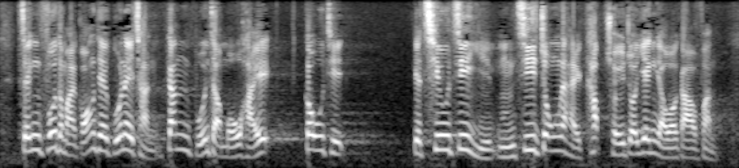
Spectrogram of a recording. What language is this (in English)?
Cantonese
